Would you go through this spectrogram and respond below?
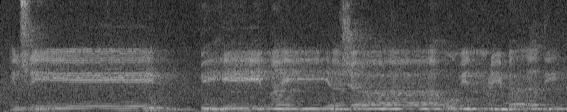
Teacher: Ba dimasukkan dalam ba berikutnya. Yusib, tapi jadinya panjang, 6 ketukan. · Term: idgham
